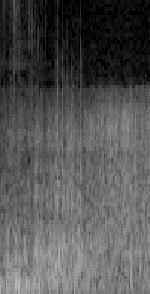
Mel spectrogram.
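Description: Battle noise: a dense, irregular clatter over a steady low rumble.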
